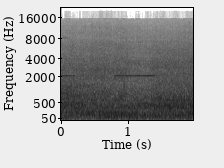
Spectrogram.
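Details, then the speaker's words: Toyota Tacoma TRD 4.0 V6 after a jump start from a Subaru Outback with jumper cables, battery fully drained by ignition left on: started right up, steady even idle hum with cab chime beeping; normal idle. "all right guys so here we go the the tacoma started right up because this battery is a pretty good battery it's not that old"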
